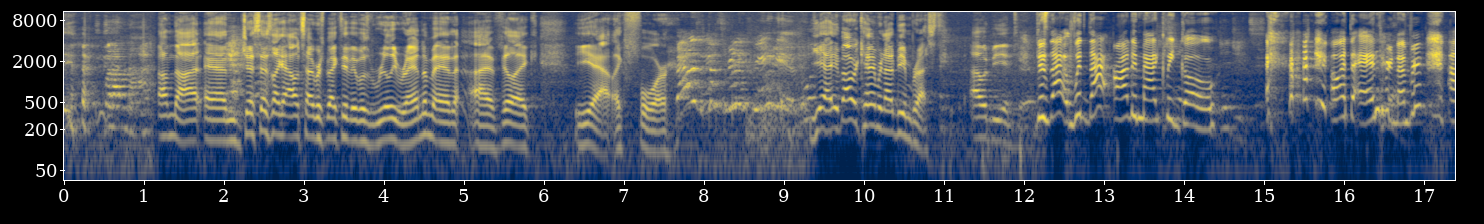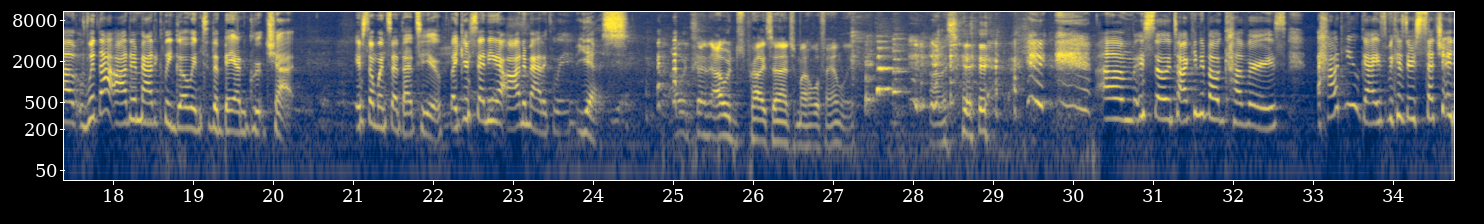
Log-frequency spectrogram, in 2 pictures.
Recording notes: Backstage at Thalia Hall in October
